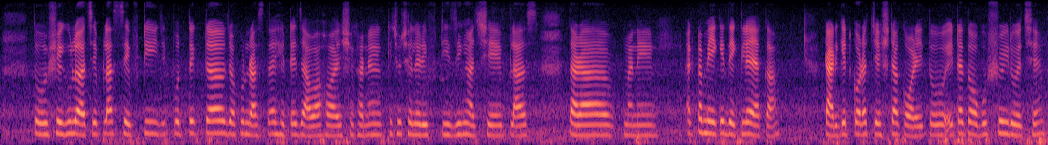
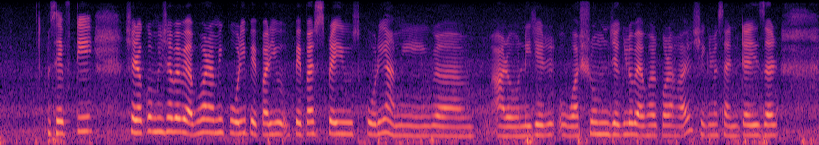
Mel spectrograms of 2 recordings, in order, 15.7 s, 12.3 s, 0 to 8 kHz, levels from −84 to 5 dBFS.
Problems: none marked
